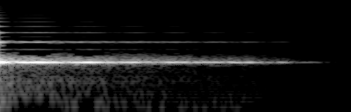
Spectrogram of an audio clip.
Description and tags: GUI Sound Effects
